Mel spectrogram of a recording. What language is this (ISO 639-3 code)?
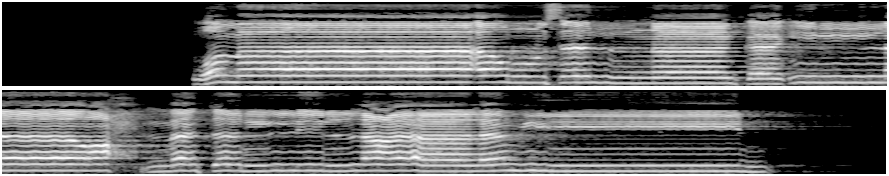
ara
